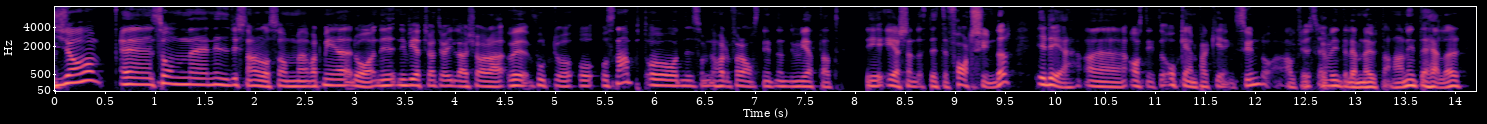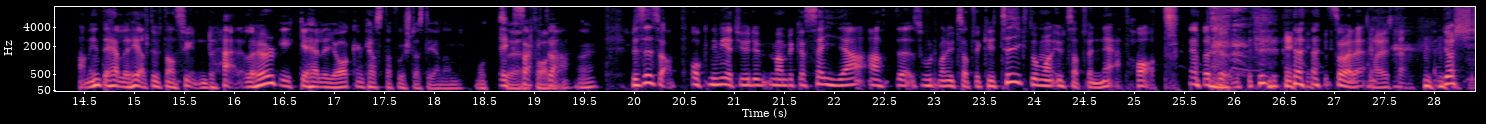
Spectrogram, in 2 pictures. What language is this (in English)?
Swedish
